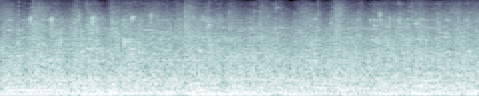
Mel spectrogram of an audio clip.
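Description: Small excavator's diesel engine running steadily as it carries a suspended load, under background music.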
